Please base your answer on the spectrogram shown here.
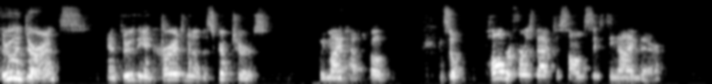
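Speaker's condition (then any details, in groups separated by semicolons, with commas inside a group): No condition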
